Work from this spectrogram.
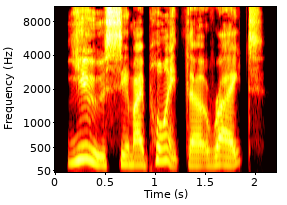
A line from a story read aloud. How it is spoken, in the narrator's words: Chris exclaims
